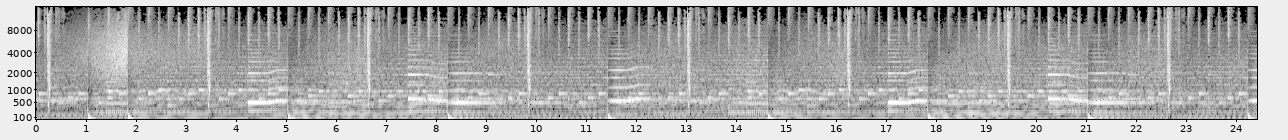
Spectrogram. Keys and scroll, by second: 2.6 ctrl+alt+space, 10.9 ctrl+t, 11.2 ctrl+space, 20.5 ctrl+space, 24.0 ctrl+space.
